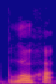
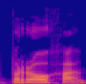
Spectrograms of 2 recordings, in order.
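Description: First: The word is said with an L sound. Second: The word is said with an R sound. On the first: The speaker calls it right. "Они часто путают L и R. Говорят не плохо" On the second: The speaker calls it wrong. "а прохо"

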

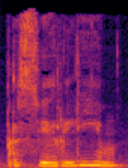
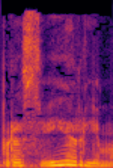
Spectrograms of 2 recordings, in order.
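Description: First: The stress is on the last syllable. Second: The stress is on the first syllable. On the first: The speaker calls it right. "а «просверлим»" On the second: The speaker calls it wrong. "Не «просверлим»"

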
